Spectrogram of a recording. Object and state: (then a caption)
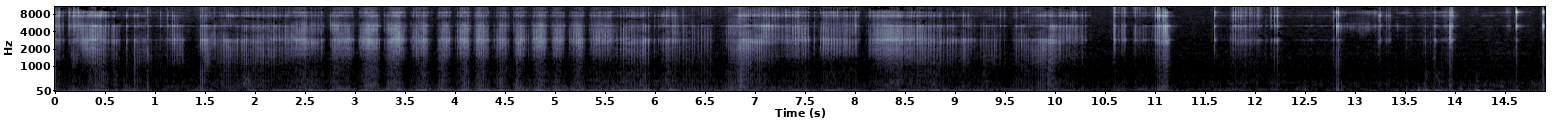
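Clear glass dish. A small round clear glass dish with bead feet is tilted and tapped with long nails on its rim and feet. Rapid, light clicking taps with bright, high glassy tones run steadily for about ten seconds, then give way to sparser, sharper taps, over a faint low rumble.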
